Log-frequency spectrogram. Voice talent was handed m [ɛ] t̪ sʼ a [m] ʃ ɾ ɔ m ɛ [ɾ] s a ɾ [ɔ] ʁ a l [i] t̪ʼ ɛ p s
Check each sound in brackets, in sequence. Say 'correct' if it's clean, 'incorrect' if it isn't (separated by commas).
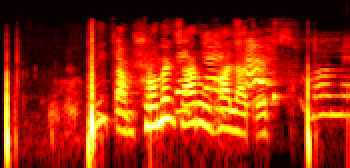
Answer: incorrect, correct, incorrect, incorrect, incorrect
